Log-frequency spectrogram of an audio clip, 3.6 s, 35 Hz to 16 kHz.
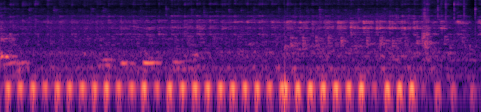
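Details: Suzuki Smash 110 after fixing a no-start and cleaning a dirty part: steady single-cylinder putter at about three and a half beats a second, even and unbroken; idles normally, charging system next to check.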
